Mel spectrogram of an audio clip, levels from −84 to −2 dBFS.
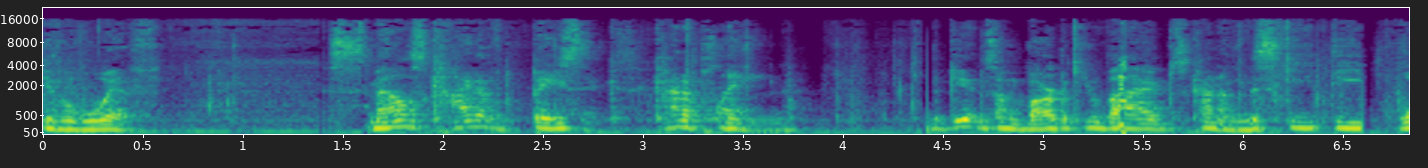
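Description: Damaged data in a compressed stream breaks up the audio twice, at 1.56 to 1.63 s and again at 5.34 to 5.41 s, each a short blip or squawk of about 70 ms. At both points, bytes inside the encoded stream have been corrupted, so the decoder misreads the affected frames, loses its lock on the frame structure, and has to hunt for the next valid header before clean playback resumes.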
